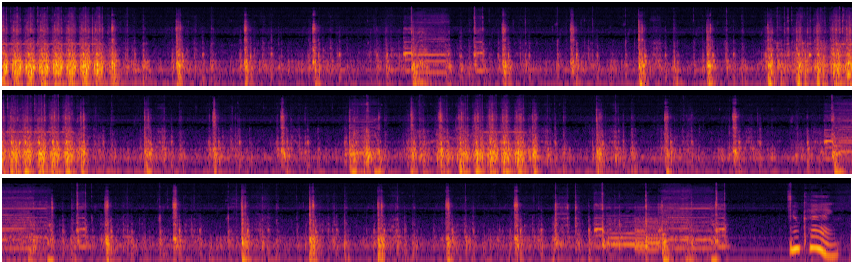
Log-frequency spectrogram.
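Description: Baby Lock Ellure Plus embroidery machine stitching out a design, its needle punching through the fabric in a fast, steady clatter that grows louder in several short spells.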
